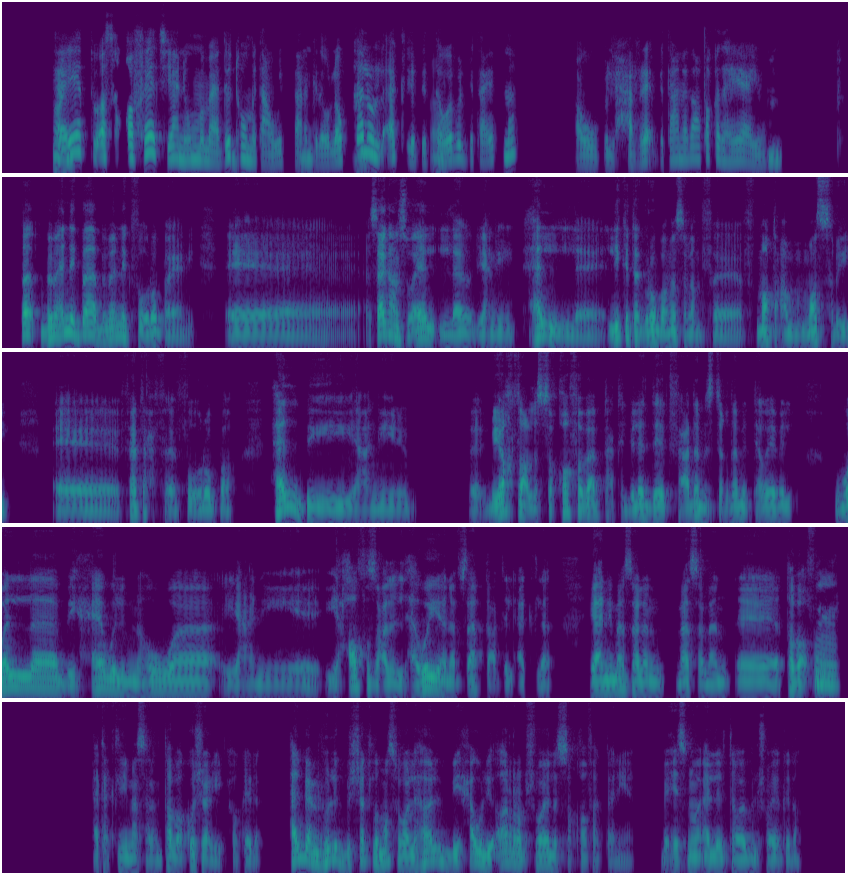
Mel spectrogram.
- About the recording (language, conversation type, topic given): Arabic, podcast, إيه أكتر توابل بتغيّر طعم أي أكلة وبتخلّيها أحلى؟
- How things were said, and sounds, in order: tapping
